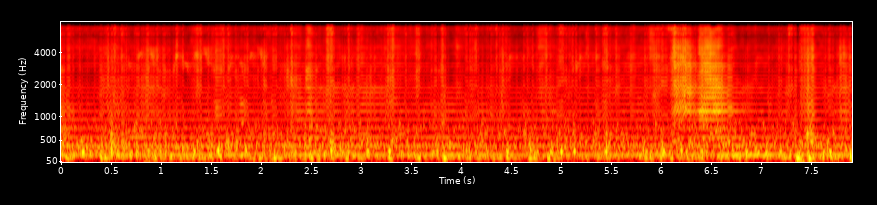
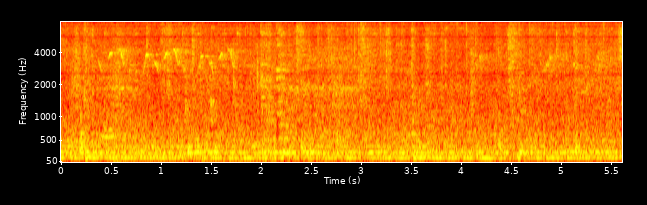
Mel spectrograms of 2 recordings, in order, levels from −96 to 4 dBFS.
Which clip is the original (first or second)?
second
